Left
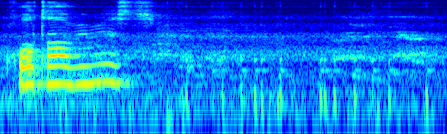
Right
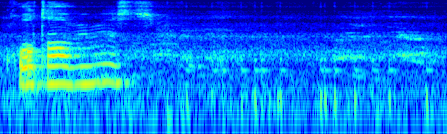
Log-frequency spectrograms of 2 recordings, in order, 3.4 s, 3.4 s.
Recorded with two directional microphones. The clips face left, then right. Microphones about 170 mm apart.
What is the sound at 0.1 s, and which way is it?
Speech, 25° left (ahead or behind).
